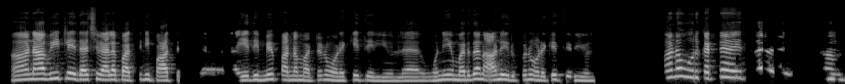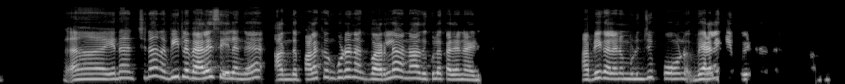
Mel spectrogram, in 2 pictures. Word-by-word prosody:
ஆ - - -3 0.2
நான் 250 0 +5
வீட்ல 275 -1 0
ஏதாச்சும் 225 +1 0
வேல 220 +1 +3
பாத்து, 200 +4 -2
நீ 230 - -1
பாத்துருக்கியா? 190 - -5 0.2
நான் 180 +2 -7
எதையுமே 215 +3 -1
பண்ண 205 -1 0
மாட்டேன்னு 205 +3 -5
உனக்கே 180 +4 -5
தெரியும்ல. 170 -1 -6 0.3
உன்னைய 220 +3 -2
மாரி 205 0 0
தான் 255 - 0
நானும் 225 +2 +1
இருப்பேன்னு 215 +3 -5
உனக்கே 195 +5 -4
தெரியும். 180 -2 -6 0.7
ஆனா 360 +3 +2
ஒரு 325 - -2
கட்டத்துல 315 +2 0 1.6
ஆ - - +2 0.4
என்னாச்சுன்னா 300 +6 -1
நான் 310 -1 -2
வீட்ல 345 -2 +4
வேலை 305 +5 +8
செய்யலங்க. 270 -2 +1 0.3
அந்த 235 0 -1
பழக்கம் 295 +5 0
கூட 335 - +4
எனக்கு 290 -6 -2
வரல. 270 +9 +4
ஆனா 290 -1 +3
அதுக்குள்ள 260 0 -2
கல்யாணம் 230 -1 +3
ஆயிடுச்சு. 205 - -6 1.0
அப்டியே 285 +5 +2
கல்யாணம் 255 -1 +3
முடிஞ்சு 250 +5 -2
போணும் 260 -4 -2
வேலைக்கு 250 +1 +5
போயிட்டு 470 +1 -5
இருந்தேன். - - -24 0.5
ம். - - -17
245 Hz, 165 wpm, -21 LUFS, 210-285 Hz, 1.6 s, வேலை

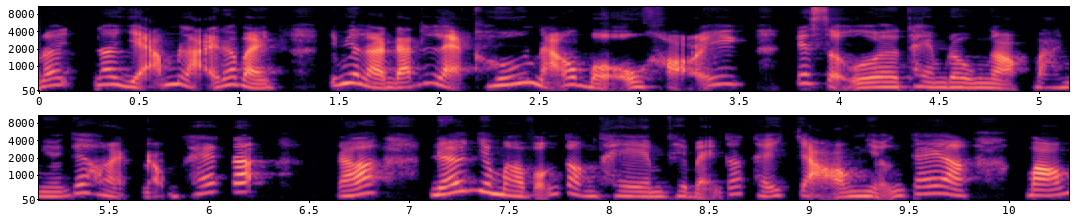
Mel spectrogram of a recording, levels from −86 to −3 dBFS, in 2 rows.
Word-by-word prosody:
nó 250 +4 -1 0.2
nó 295 +2 0
giảm 290 +10 +3
lại - - +3
đó - - -1
bạn. - - +5 0.3
Giống 335 - -3
như 345 - +1
là - - +7
đánh - - +4
lạc 290 -4 +5
hướng 315 +7 -3
não 285 - +4
bộ - - -1
khỏi 300 +1 -2 0.3
cái 340 - -1
sự 335 - 0 0.3
thèm 195 -4 -5
đồ 180 -1 -1
ngọt 170 -2 +1
bằng - - -7
những 180 +1 -7
cái 320 - -4
hoạt - - -5
động - - -5
khác 315 +8 -4
á. 350 - +7 0.4
Đó, - - +5 0.2
nếu 265 +10 +3
như 345 - 0
mà 190 -8 0
vẫn 265 - -4
còn 190 - -2
thèm 180 -2 -5
thì 185 - -8
bạn 150 - -6
có 270 +2 -7
thể 180 -1 -4
chọn 195 - +3
những 190 +2 -5
cái, 280 +4 -3
ơ, 220 -6 +4 0.3
món 220 +3 +5
250 Hz, 250 wpm, -24 LUFS, 185-300 Hz, 0.4 s, là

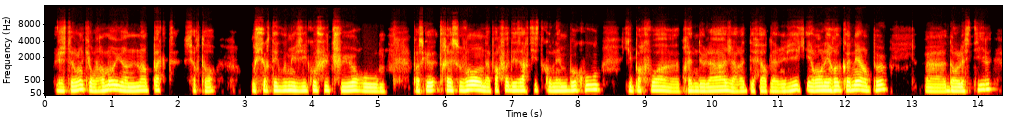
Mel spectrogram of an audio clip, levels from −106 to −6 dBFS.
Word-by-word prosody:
justement, 130 +3 +1
qui 160 -4 -4
ont 125 - +2
vraiment 130 +7 +2
eu 150 -3 +3
un 120 +1 +2
impact 135 +1 -3 0.2
sur - - -11
toi 115 +2 -5 0.6
ou - - -1
sur - - -3
tes 135 - +1
goûts 130 +1 +1
musicaux 130 0 +2
futurs 130 -1 0
ou? 115 -2 +1 0.5
Parce 115 - -3
que 130 - +3
très 140 -1 +1
souvent, 135 +3 +3
on 145 -3 +6
a 120 - -1
parfois 130 +4 -3
des 130 0 +1
artistes 135 +1 -5
qu'on 125 -1 -2
aime 125 0 +2
beaucoup, 155 +5 0 0.4
qui 130 - -3
parfois, 130 +2 -1
heu, 110 -1 -5
prennent 120 +2 -2
de 120 - 0
l'âge, 125 +2 +1
arrêtent 115 +2 -5
de 115 - -2
faire 115 0 -4
de 115 0 -5
la 115 - -2
musique 125 +7 -1
et 140 - 0
on 130 +1 +3
les 135 0 +5
reconnaît 140 +3 +3
un 140 -4 +2
peu, 150 +5 +1 0.6
heu, 110 -1 -4
dans 120 0 0
le 120 0 +2
style 155 +9 -4
130 Hz, 210 wpm, -20 LUFS, 120-140 Hz, 0.6 s, on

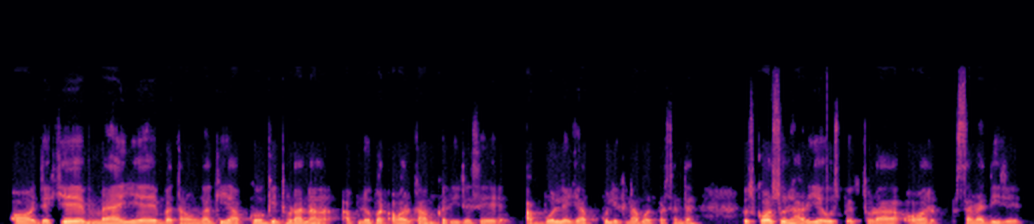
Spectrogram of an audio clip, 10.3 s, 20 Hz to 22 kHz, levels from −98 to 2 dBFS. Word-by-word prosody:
अ, 120 +1 +3
देखिए, 160 +6 +6
मैं 135 0 +1
ये 145 +1 +3
बताऊँगा 130 +2 -2
कि 155 - +1
आपको 140 +2 -1
कि 160 +1 +1
थोड़ा 160 -1 +2
ना 190 +6 0 0.3
अपने 145 +2 -4
ऊपर 150 0 +1 0.2
और 130 0 +1
काम 105 -4 -1
करिए 95 0 -5
जैसे, 100 +1 -3 0.4
आप 95 - -3
बोल 110 0 +4
रही 110 - +4
हैं - - -1
कि - - 0
आपको 105 0 -3
लिखना 110 +2 -3
बहुत 100 -2 -3
पसंद 95 +2 -8
है। 130 - -3
तो 155 -1 -11
उसको 170 - +2
और 170 - +8
सुधारिए, 150 -3 +3
उसपे 115 -1 0
थोड़ा 125 +1 -1 0.3
और 140 +2 -2 0.3
समय 135 +2 0
दीजिए। 85 -8 -3
130 Hz, 205 wpm, -22 LUFS, 110-145 Hz, 0.4 s, और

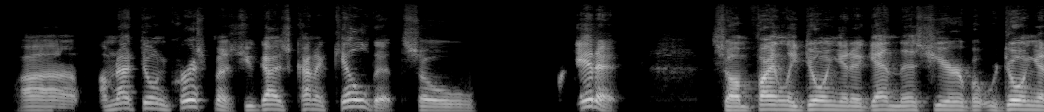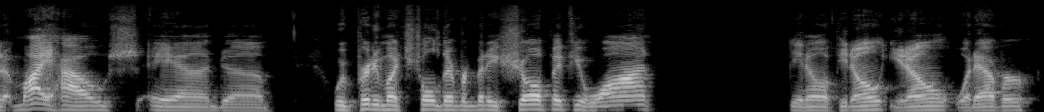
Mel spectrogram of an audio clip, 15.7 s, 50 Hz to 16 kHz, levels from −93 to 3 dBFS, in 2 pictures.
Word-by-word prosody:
uh, 110 -2 -2 0.2
I'm - - -8
not 175 0 -1
doing 170 -5 -4
Christmas, 220 - -1
you 125 - -6
guys 145 -3 +1
kinda 150 -2 -2
killed 225 - 0
it, 470 -1 -3
so 110 -3 -3 0.8
forget 465 +3 +7
it." - - +2 0.7
So, 115 - +1
I'm 115 -2 +1
finally 145 -3 +5
doing 140 +1 +1
it 125 - -1
again 130 +2 0
this 130 +1 -5
year, 130 -2 0
but 125 +1 -7
we're 120 - -9
doing 145 -2 +4
it 130 - +2
at - - -7
my 155 +4 +6
house 125 0 0
and, 110 -3 -4
uh, 100 -2 -6 0.5
we 130 -2 -2
pretty 155 -1 +3
much 140 -1 +1
told 140 -2 0
everybody, 130 0 -2
"Show 150 +3 +4
up 150 0 -2
if 145 0 -1
you 135 - -4
want" 140 +5 +3 1.1
you 115 - -6
know, 110 0 0
"If - - -8
you 115 - -6
don't, 130 +4 +1
you 105 - -4
don't, 120 +2 +1
whatever." 115 +3 -1
130 Hz, 185 wpm, -26 LUFS, 115-145 Hz, 1.1 s, forget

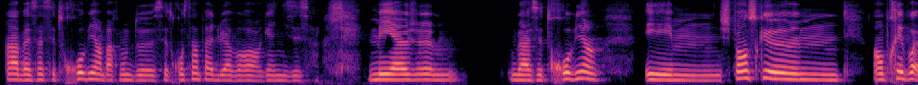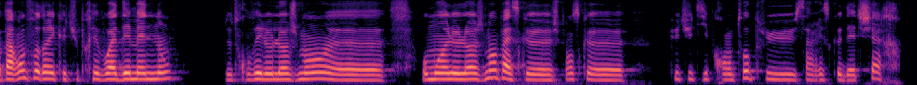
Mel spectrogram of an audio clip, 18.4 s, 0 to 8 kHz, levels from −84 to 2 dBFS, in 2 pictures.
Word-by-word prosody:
Ah 200 0 +3
bah 190 0 0
ça, 195 +1 -4
c'est 195 +1 -9
trop 225 +4 0
bien 215 -2 0
par 180 -1 -4
contre 190 +1 -6
de 180 0 -5
c'est 175 +2 -8
trop 185 +2 -7
sympa 205 0 -4
de - - -9
lui 180 - -3
avoir 175 0 -4
organisé 170 0 -8
ça. 170 - -13 0.6
Mais, 200 +1 +5
heu, 195 0 +5
je 190 -1 -3 0.6
bah, 185 -1 +2
c'est 185 +1 -4
trop 220 +5 +2
bien. 220 -3 +1 0.4
Et 195 -2 +3
mmh, 175 -1 -5
je - - -6
pense 250 +1 +5
que, 225 -5 +6 0.4
hem, - - -16 0.3
en 200 - +2
prévoi 225 +2 +3
par 210 -1 +4
contre, 255 +1 0
faudrait 225 -4 +2
que 215 - -6
tu 205 0 -13
prévois 210 +3 +2
dès 215 +2 +5
maintenant, 215 +2 +2 0.5
de 190 - -7
trouver 200 +3 0
le 205 -1 +2
logement, 210 +2 +1
heu, 185 -2 0 0.4
au - - -2
moins 215 +1 +4
le 215 -1 +5
logement, 210 +5 +2
parce 230 -5 +3
que, 190 -3 -1
je 185 - -15
pense 205 +2 -7
que 185 -4 -2 0.4
plus 220 - -13
tu 220 +1 -11
t'y 215 0 -11
prends 195 -1 -7
tôt, 255 +6 -2
plus 205 -5 -5
ça 190 +1 -9
risque 190 +1 -8
d'être 180 -1 -4
cher. 245 -5 -6
200 Hz, 210 wpm, -24 LUFS, 185-215 Hz, 0.6 s, que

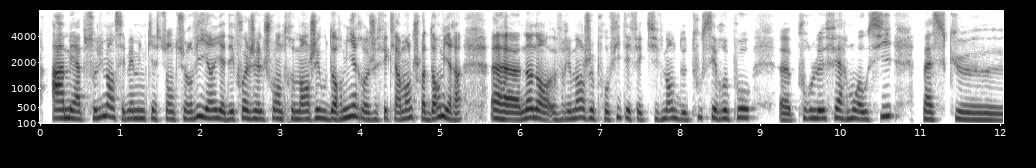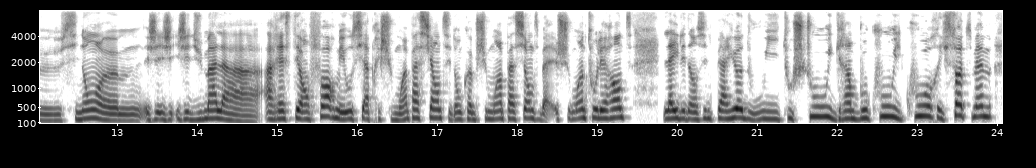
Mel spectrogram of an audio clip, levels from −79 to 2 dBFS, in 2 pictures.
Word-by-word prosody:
Ah 220 0 +7
mais 220 -1 +5
absolument! 225 +6 0
C'est 220 -3 -4
même 205 +1 -1
une 210 0 0
question 195 -1 -4
de - - -12
survie, 220 +5 +1
hein, 215 - +2
il 215 - +2
y - - +5
a - - +2
des 190 +2 0
fois 220 +3 +1
j'ai 205 0 +1
le 195 - -1
choix 215 +3 -2
entre 200 +1 -2
manger 195 +2 +1
ou 200 - -2
dormir, 215 +4 +3
heu, - - -1
je 185 +1 -5
fais 210 - -2
clairement 195 +2 -1
le - - -1
choix 205 -3 -1
de 180 - -5
dormir, 200 -3 +3
hein. 175 - -1 0.4
Heu, 185 -4 +7
non, 225 +2 +5
non, 185 -5 +2
vraiment, 195 +6 -2
je 215 0 -1
profite 195 +4 -6
effectivement 195 +1 -4
de 185 -3 -3
tous 175 +7 -10
ses 225 0 0
repos, 215 +3 +1 0.4
heu, 165 - 0
pour 215 +5 -4
le 210 0 +4
faire 215 -3 -2
moi 205 -2 0
aussi, 255 +10 -1 0.4
parce 190 -2 0
que 175 -5 -3
sinon, 200 +4 -1
hem, 155 -3 -1
j'ai 180 +1 -1
j'ai 175 +1 -1
j'ai 190 0 -2
du 175 +2 -4
mal 210 0 +4
à 150 -6 0
à 190 +1 +2
rester 200 +2 +2
en 190 -1 0
forme 255 +1 +2
et 185 - +3
aussi 190 -1 0
après 190 0 -5
je - - 0
suis 170 - -8
moins 170 +3 -2
patiente 220 0 0
et 175 - -9
donc 185 0 -4
comme 185 -2 -3
je 175 - -6
suis 200 - -6
moins 200 +1 -3
patiente, 200 0 -1
bah, - - -3
je 175 - -2
suis 200 - -4
moins 215 +3 -1
tolérante. 225 +2 +1 0.4
Là 205 0 +4
il 210 -1 +3
est - - -2
dans 185 -2 -2
une 205 +1 -5
période 215 +1 +4
où 180 +3 -6
il 190 -2 -4
touche 210 +2 -1
tout, 260 0 +1
il 235 - +2
grimpe 200 +1 -1
beaucoup, 250 +6 +1
il 205 -6 -1
court, 265 -2 0
il 200 - -2
saute 285 - +3
même. 255 0 +1
200 Hz, 245 wpm, -19 LUFS, 185-220 Hz, 0.4 s, Ah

